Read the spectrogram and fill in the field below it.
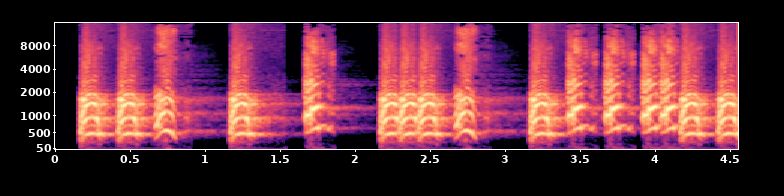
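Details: American Bully, a pocket-type stud male in Oaxaca, barking in quick bursts of two to four harmonic barks, pausing roughly a second between groups, some barks ending in a rising-falling yelp.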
